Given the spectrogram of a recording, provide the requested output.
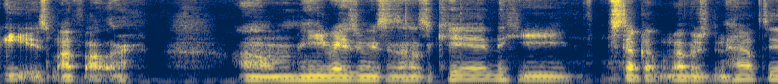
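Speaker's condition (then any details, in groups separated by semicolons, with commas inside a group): Cerebral palsy; from birth, affects motor skills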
